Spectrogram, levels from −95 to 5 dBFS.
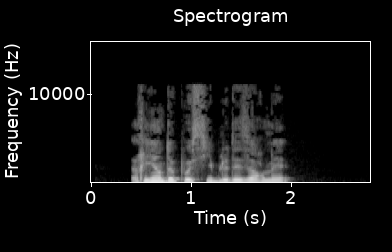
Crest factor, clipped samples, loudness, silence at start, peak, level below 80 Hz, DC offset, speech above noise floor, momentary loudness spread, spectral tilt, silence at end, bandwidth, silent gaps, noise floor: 16 dB; under 0.1%; -17 LUFS; 0.4 s; -2 dBFS; -64 dBFS; under 0.1%; 71 dB; 12 LU; -8 dB/octave; 0.85 s; 11.5 kHz; none; -87 dBFS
